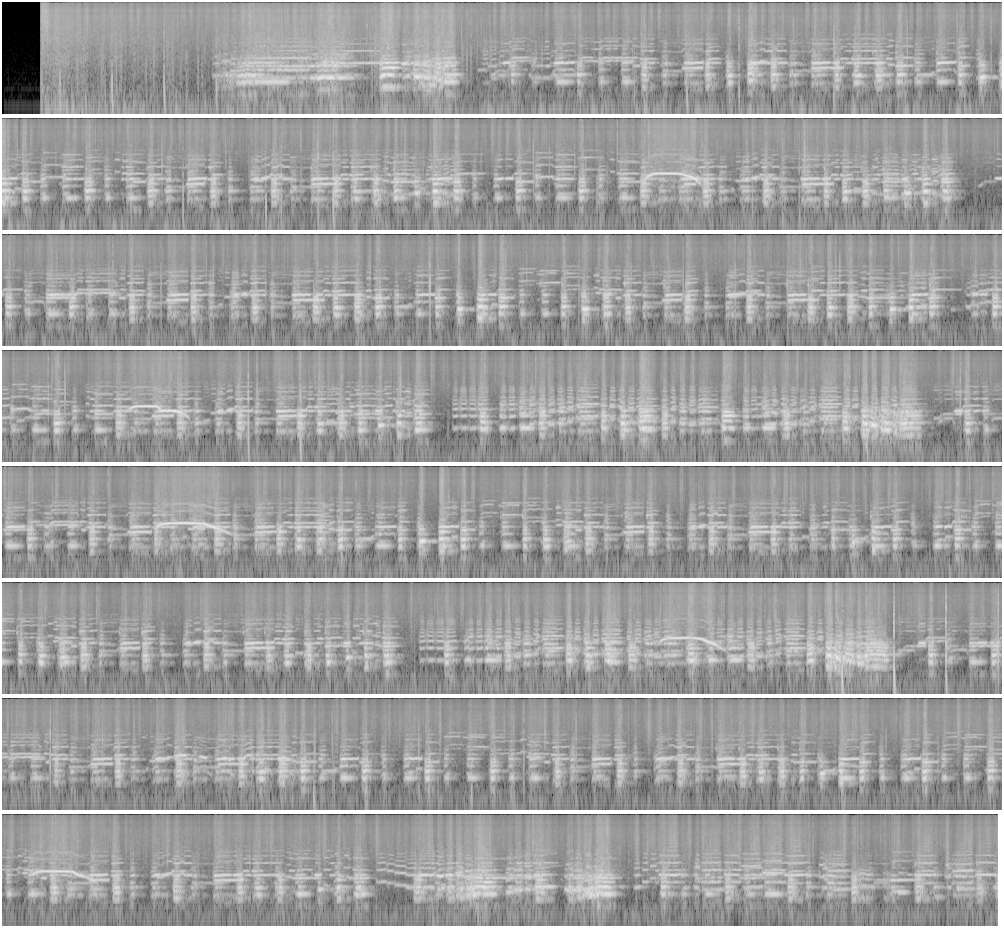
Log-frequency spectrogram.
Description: Schellackplatte
Mit Klopfgeräuschen, Juchzern, Ausrufen.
